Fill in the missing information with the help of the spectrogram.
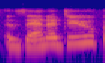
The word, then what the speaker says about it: Xanadeux: Oh, my very last note is then it shows the production companies, and one of them is Xanadu, but it's spelled X-A-N-A-D-E-U-X, and that's what I'm gonna name my child. – Xanadu? – Yeah, but spelled like that.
